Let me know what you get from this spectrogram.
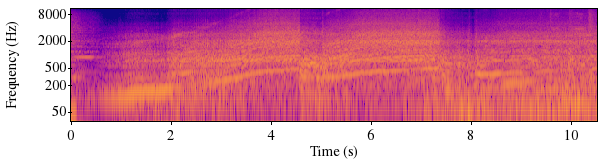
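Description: Hennessey Venom GT's twin-turbocharged V8 accelerating hard at full throttle. The engine note climbs steadily, drops at an upshift about halfway through, climbs again, and drops at a second upshift about three-quarters of the way in.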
